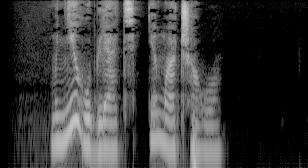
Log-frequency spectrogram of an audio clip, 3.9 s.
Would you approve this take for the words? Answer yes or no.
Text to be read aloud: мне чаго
no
